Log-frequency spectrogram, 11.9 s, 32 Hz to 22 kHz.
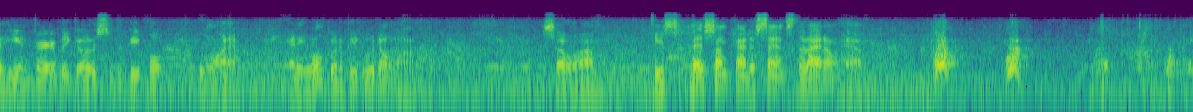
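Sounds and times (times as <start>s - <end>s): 
speech: 0.0s - 4.4s, 5.4s - 9.6s
dogs barking outdoors: 9.3s - 11.9s.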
